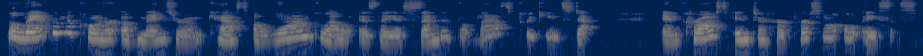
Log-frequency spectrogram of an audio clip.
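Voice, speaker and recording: A woman reading a storybook aloud in an expressive narrating style. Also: on the high side, low-quality recording. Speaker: storybook reader.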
